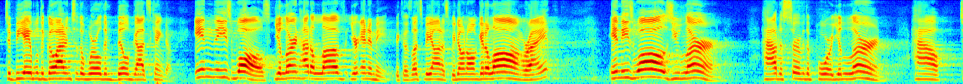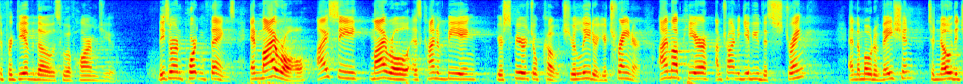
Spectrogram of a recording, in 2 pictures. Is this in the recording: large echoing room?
yes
